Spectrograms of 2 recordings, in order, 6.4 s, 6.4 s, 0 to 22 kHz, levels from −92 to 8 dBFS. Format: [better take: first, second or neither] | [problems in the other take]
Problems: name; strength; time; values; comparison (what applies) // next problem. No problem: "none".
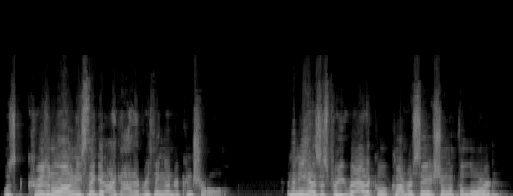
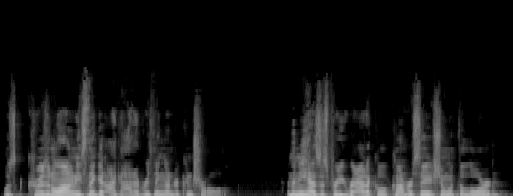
second | distortion; slight; 10 dB below the speech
